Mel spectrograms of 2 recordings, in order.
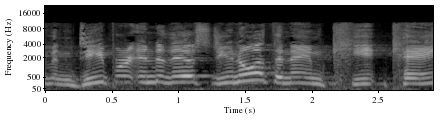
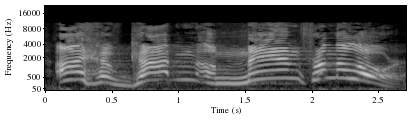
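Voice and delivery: Eve's joyful cry, higher and louder; excited mother; 7 semitones higher, 5 dB louder than usual. Acted. Eve holding her firstborn, excited proclamation. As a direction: proclaim the birth with delight. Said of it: "here is his mama's reaction".

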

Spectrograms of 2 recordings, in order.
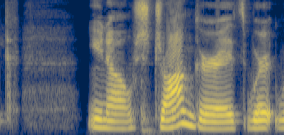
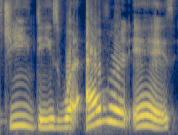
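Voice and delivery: usual speaking voice

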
